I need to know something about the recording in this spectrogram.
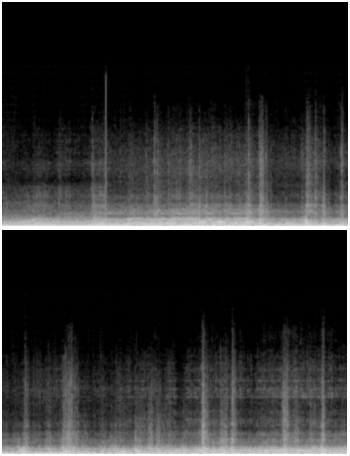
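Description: The hull slams and thumps against choppy waves.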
